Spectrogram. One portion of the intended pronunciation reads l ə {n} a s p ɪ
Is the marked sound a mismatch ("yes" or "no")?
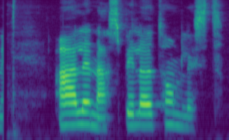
no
